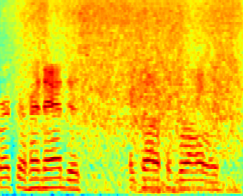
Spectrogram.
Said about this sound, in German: Im Rauschen des herabfallenden Wassers sucht der Fotograf den Rand des dunklen Gedenkbeckens ab.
